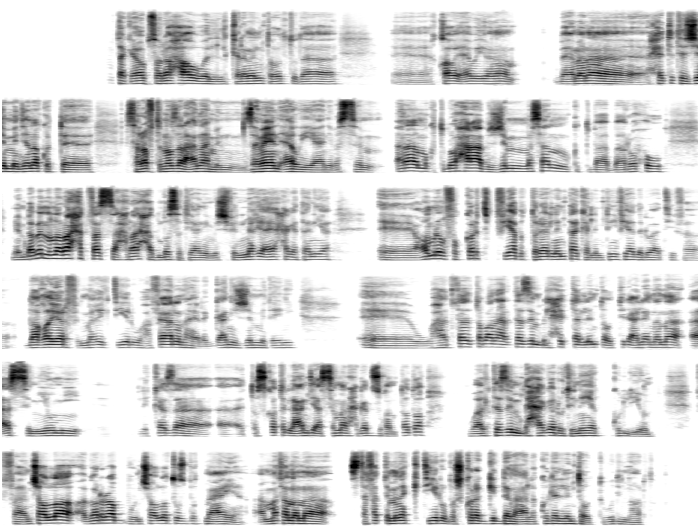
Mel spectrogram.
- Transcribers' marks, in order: in English: "الgym"; in English: "الgym"; in English: "الgym"; in English: "التاسكات"; tapping; in English: "روتينية"
- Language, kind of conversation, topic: Arabic, advice, إزاي أكمّل تقدّمي لما أحس إني واقف ومش بتقدّم؟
